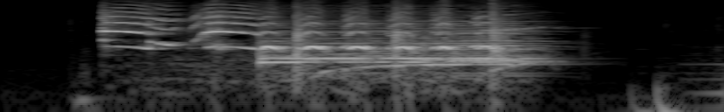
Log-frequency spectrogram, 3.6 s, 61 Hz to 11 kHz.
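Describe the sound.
A woman's voice imitates a gull's scream in her winning gull-scream entry, about 3 seconds long: two rising, nasal squawks followed by a long, loud, rapidly pulsing shriek lasting about a second and a half, then fading out.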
